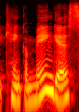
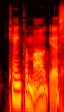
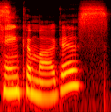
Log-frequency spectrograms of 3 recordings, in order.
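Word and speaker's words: Kancamagus: other twos are O's many people try to put a second n in the word and say kangus this is the most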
